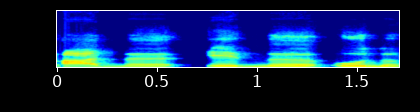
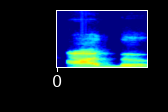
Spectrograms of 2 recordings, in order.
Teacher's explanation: تا کی آواز باریک ہے، دال کی آواز باریک ہے، لیکن بعد میں دال کی آواز ذرا بھر کے آ رہی ہے ، اد، اس وجہ سے کہ یہ حروف قلقلہ میں سے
